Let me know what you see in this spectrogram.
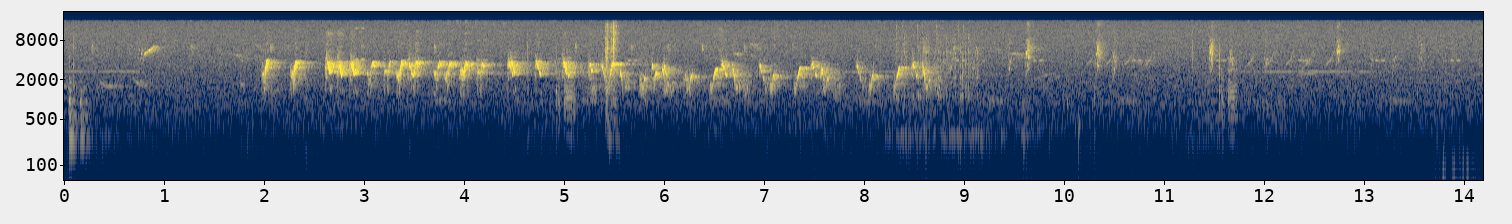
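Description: A bird calling in a fast run of repeated notes, about five a second, starting about two seconds in and going on for some seven seconds before fading.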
